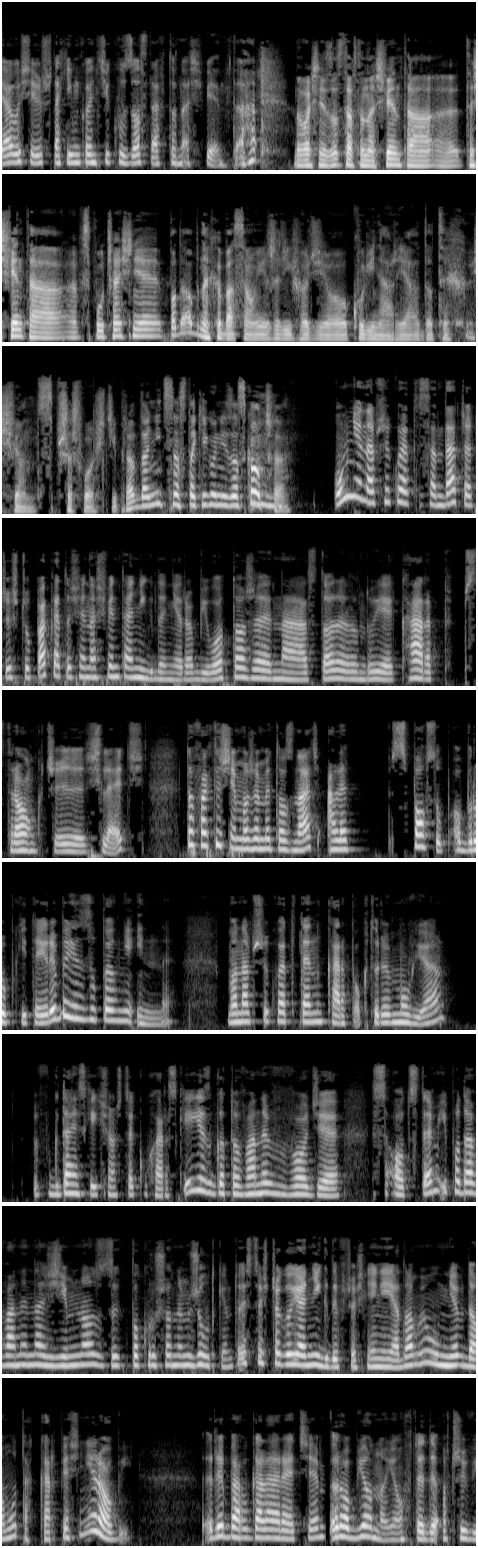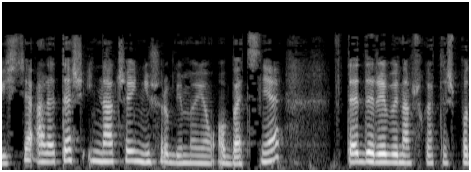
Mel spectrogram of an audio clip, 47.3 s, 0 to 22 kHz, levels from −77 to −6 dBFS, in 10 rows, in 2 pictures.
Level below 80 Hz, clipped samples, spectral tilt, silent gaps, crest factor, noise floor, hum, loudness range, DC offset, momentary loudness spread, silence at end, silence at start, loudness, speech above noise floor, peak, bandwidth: -52 dBFS; under 0.1%; -5 dB/octave; none; 20 dB; -62 dBFS; none; 4 LU; under 0.1%; 10 LU; 0 s; 0 s; -21 LUFS; 41 dB; 0 dBFS; 11 kHz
